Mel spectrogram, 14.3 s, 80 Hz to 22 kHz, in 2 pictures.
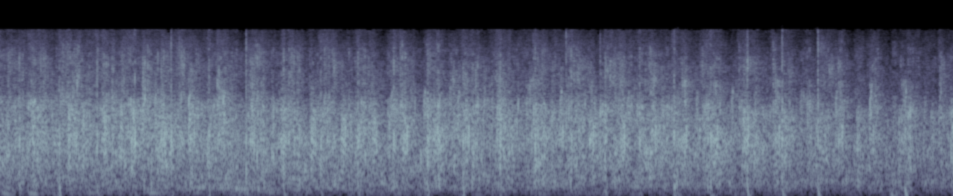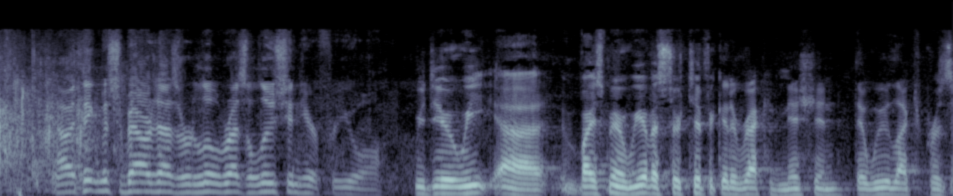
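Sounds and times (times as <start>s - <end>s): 
room full of people applauding: 0.0s - 8.5s
speech: 7.6s - 14.2s.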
